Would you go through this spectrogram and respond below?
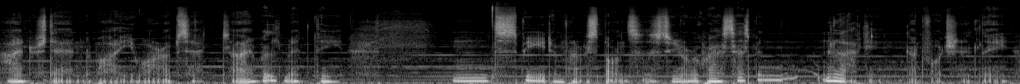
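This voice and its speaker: A man playing a courtly, ancient vampire lord in an ASMR roleplay, speaking intimately and formally in a gravelly, often breathy half-whisper with measured pauses. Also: on the high side, animated, darkish tone, heavily acted. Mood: apologetic, courteous. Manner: formal, archaic wording, measured delivery with pauses. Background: music.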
